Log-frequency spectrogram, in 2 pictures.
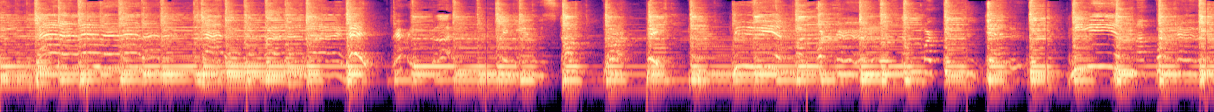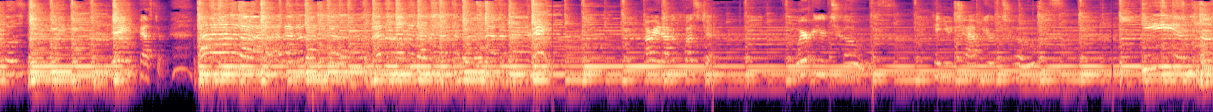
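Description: Acoustic guitar strummed steadily with a woman singing a children's song along with it. The playing briefly drops out about two-thirds of the way through.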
